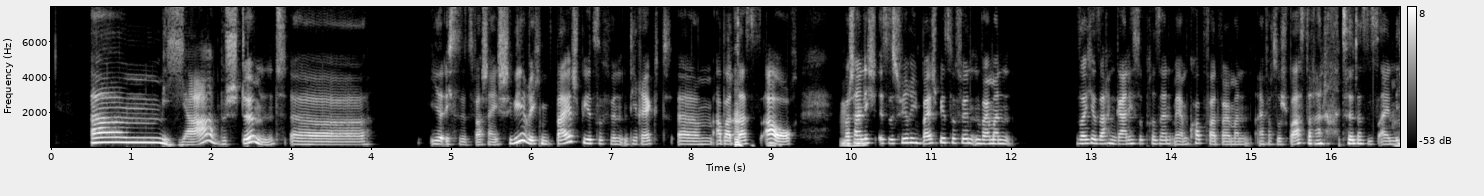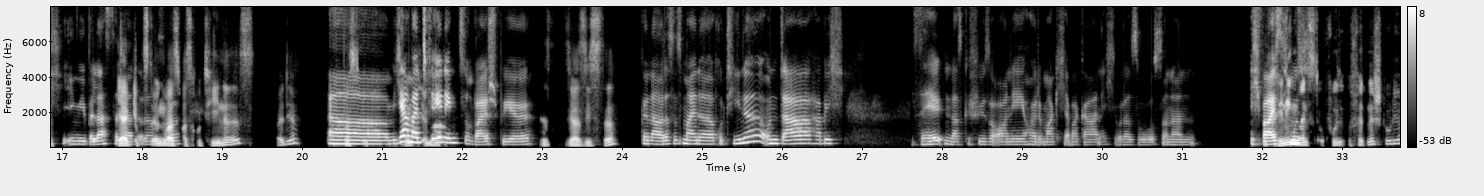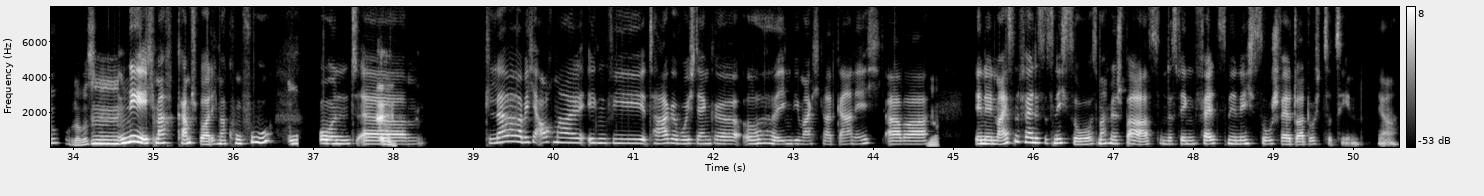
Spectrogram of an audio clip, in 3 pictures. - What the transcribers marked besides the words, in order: drawn out: "Ähm"; drawn out: "Äh"; chuckle; laughing while speaking: "daran hatte"; drawn out: "Ähm"; other noise
- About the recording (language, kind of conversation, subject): German, podcast, Welche Strategie hilft dir am besten gegen das Aufschieben?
